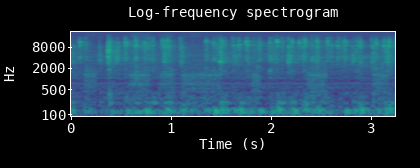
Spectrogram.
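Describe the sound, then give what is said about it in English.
Hard, rapid typing on a keyboard: a dense stream of sharp, clacking keystrokes in an uneven rhythm over a steady low hum, with no one speaking. “Can you stop typing so hard?”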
